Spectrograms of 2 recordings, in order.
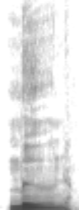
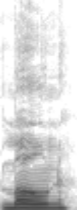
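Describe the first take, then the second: First: The vowel is a long oo sound. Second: The vowel is an oh sound. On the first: The speaker calls it right. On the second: The speaker calls it wrong. "Not moan"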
